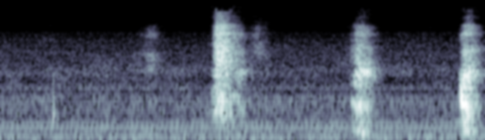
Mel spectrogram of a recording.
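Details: A duck sneezing: three short, sharp, hissing bursts over a few seconds in a quiet room.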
